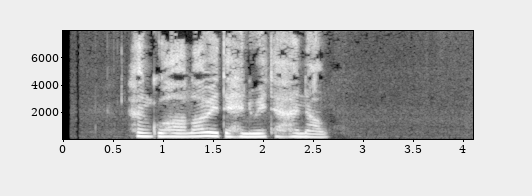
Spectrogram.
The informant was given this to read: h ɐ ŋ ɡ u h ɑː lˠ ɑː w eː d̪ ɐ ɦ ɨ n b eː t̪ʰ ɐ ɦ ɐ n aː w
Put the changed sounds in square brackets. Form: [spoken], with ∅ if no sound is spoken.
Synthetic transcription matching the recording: h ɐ ŋ ɡ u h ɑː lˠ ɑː w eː d̪ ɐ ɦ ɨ n [w] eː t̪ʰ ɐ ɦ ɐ n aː w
